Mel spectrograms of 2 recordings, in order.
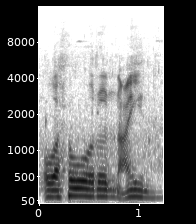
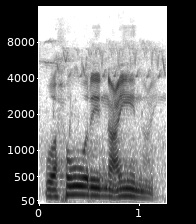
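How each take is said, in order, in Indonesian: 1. Kata hur diakhiri dengan vokal u. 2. Kata hur diakhiri dengan vokal i. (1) "dengan rafa'" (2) "dengan kasrah"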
